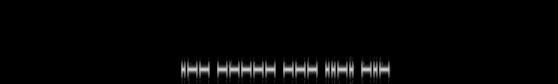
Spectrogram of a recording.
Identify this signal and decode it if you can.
Morse code, heard as a keyed tone, about 39 wpm, 700 Hz. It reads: W0OFK
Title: USA Call Signs - 5 Characters - 40wpm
